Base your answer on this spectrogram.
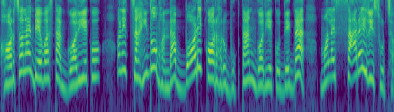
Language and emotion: Nepali, angry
